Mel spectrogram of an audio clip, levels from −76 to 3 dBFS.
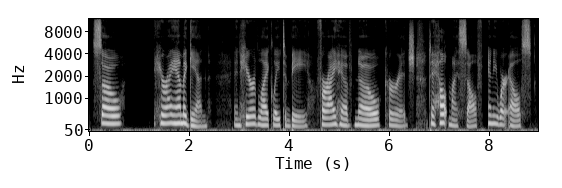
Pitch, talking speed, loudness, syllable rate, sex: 195 Hz, 140 wpm, -17 LUFS, 4.4 syllables/s, female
